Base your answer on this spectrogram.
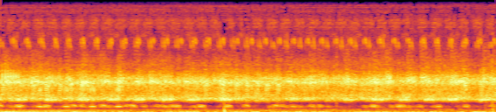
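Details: Frogs call together after rain in a dense, pulsing chorus, with steady high trilling layered above.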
